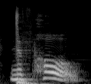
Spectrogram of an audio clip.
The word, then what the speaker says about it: Nepal: Nepal. Nepal. So it's the second syllable that's stressed here. And the vowel is the O as in door vowel sound.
